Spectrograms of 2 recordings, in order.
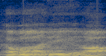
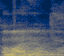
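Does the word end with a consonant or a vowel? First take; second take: vowel; consonant. First: The word ends with a vowel after r. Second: The word ends on a bare r sound. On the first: The final letter is pronounced. "അലിഫിന് അവിടെ ഉച്ചാരണം ഉണ്ട്" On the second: The final letter is treated as silent. "ആ അലിഫ് അവിടെ ഇല്ലായിരുന്നെങ്കിൽ എങ്ങനെ ഓതും?"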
